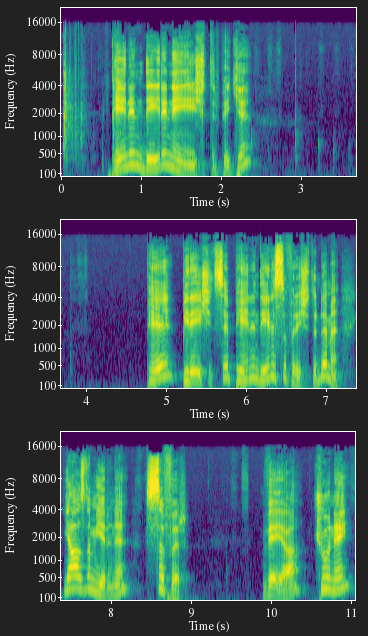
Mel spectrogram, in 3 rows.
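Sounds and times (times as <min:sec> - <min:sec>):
man speaking: 0:00.6 - 0:02.6, 0:04.8 - 0:09.0, 0:09.9 - 0:11.0
marker writing on whiteboard: 0:02.3 - 0:04.1, 0:09.4 - 0:09.8.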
